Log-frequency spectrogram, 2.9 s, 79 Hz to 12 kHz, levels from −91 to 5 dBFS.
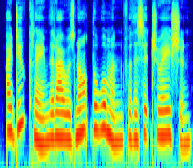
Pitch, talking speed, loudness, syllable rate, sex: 215 Hz, 250 wpm, -15 LUFS, 5.5 syllables/s, female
